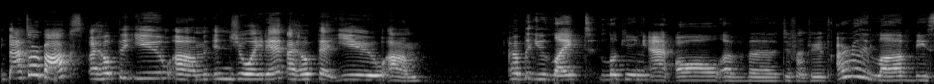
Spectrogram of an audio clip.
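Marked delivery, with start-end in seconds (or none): none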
